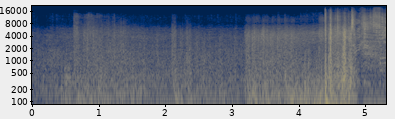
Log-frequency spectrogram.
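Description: Naval guns fire during a World of Warships battle, heavy booming blasts rolling under a continuous rumble, building to a loud, dense cluster of shots near the end.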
